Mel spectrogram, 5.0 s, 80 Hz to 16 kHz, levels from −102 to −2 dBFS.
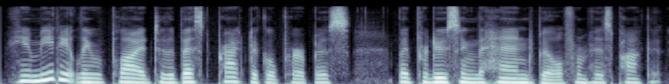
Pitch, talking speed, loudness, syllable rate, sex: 170 Hz, 180 wpm, -16 LUFS, 6.1 syllables/s, female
